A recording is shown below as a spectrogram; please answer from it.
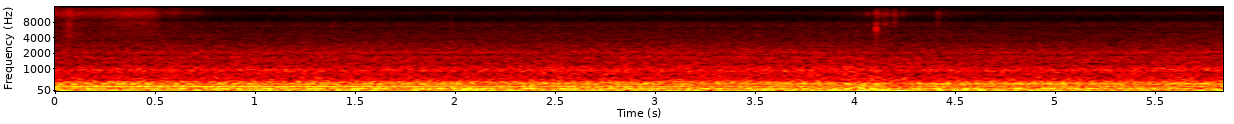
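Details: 2012 Honda Civic LX sedan cruising; steady low rumbling drone under road noise with faint hum early on; owner suspects bad driver-side front wheel bearing, unconfirmed.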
